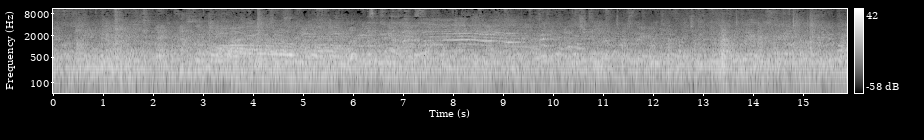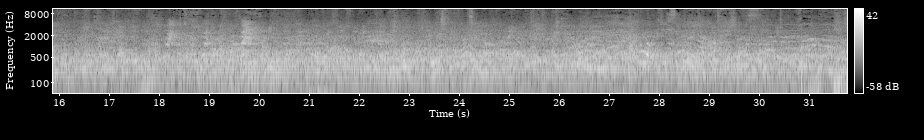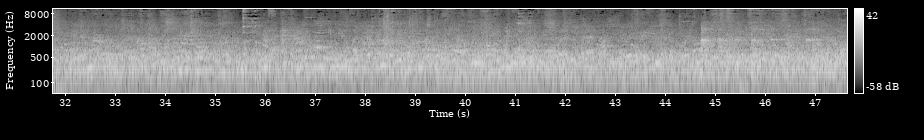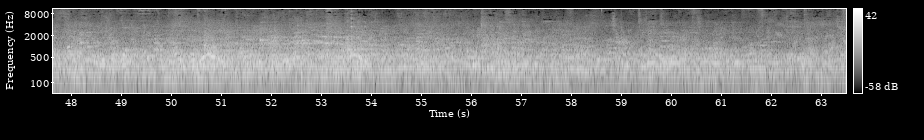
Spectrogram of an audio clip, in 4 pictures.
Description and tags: A large noisy canteen, recorded with a Zoom H4N
ambience, babble, cafe, cafeteria, children, crowd, field-recording, people, public-space, voices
